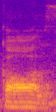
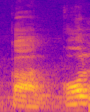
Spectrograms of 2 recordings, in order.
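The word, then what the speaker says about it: Akal: सत श्री काल काल काल सरसरिया सत्सरी सरसरी काल कॉल नहीं, कॉल नहीं बोलती मैं, काल बोलती हूँ।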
